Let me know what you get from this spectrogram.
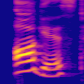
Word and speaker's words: August: August has two syllables. The first one is ah, as in father, ah. You can also round your lips to something more rounded, like the daughter vowel, ah, ah, and then gist, a g sound, a schwa, an s and a t, gist, gist.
